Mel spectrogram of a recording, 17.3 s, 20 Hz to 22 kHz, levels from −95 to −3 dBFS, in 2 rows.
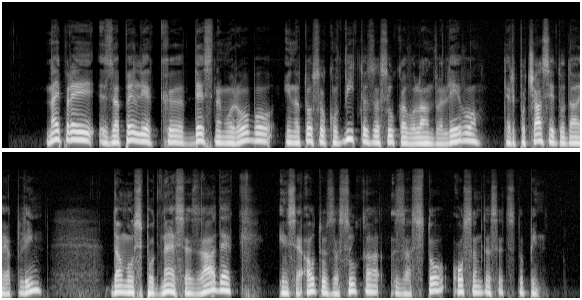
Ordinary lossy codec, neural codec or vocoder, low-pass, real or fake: none; none; 14.4 kHz; real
